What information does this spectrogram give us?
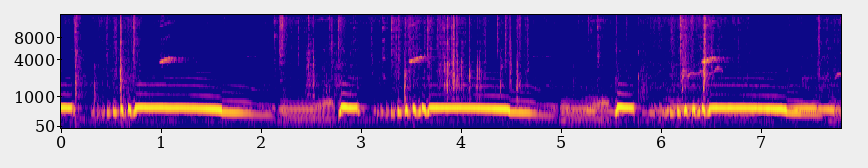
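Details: Pet Barbary dove (puter) calling as a lure to stimulate other birds: a stuttering, rolling burst running into a long steady coo that sags at the end, repeated three times roughly every 2.8 seconds.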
